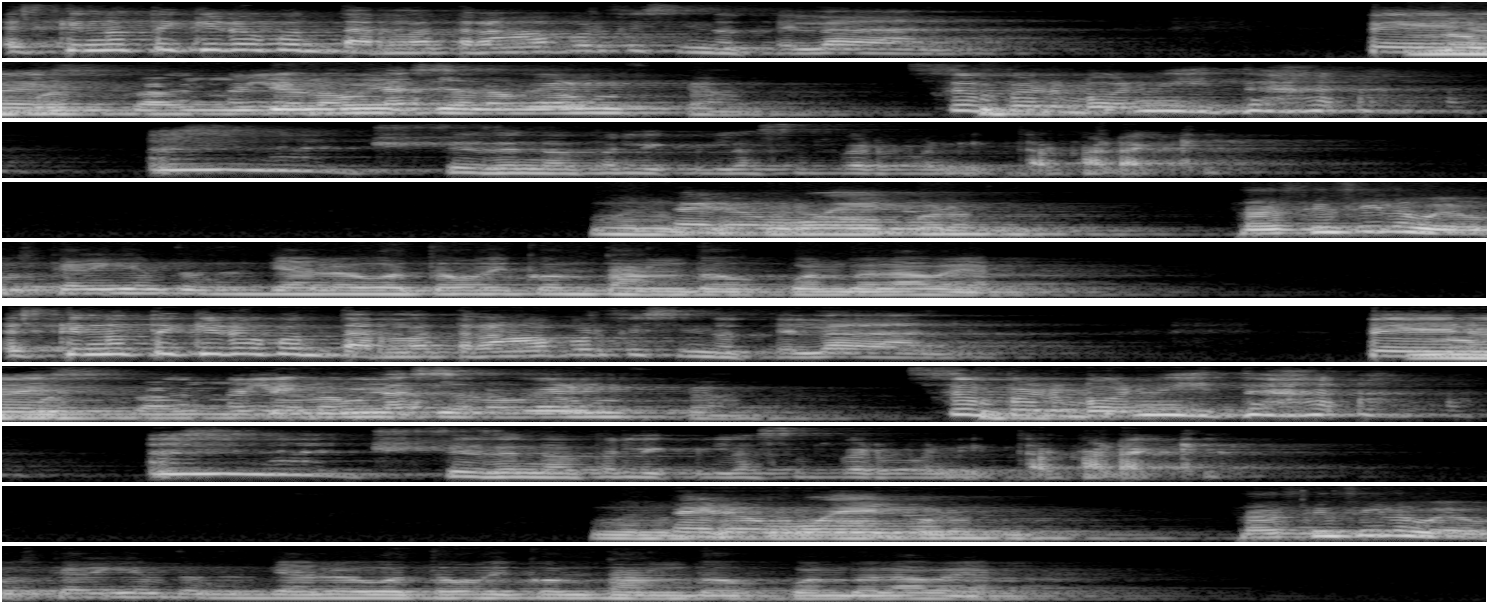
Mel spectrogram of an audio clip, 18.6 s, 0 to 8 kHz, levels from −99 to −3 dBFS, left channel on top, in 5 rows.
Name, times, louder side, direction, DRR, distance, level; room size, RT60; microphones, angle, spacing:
voice 1, 0.0-2.4 3.4-3.9 4.3-5.2 6.0-7.3 7.8-10.5 12.8-13.5, right 2 dB, 25° right, 10 dB, 1.2 m, -31 dB
voice 2, 3.5-5.6 6.1-6.3 12.6-13.7 14.2-17.3, left 2 dB, 90° left, 4 dB, 1.8 m, -29 dB
20.0 x 20.0 x 8.0 m, 0.83 s
head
